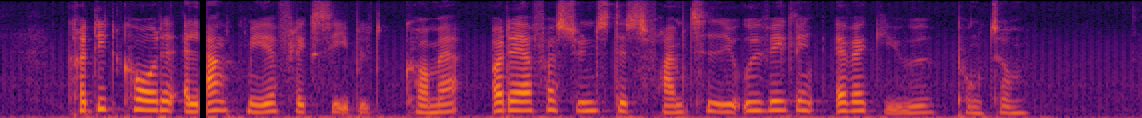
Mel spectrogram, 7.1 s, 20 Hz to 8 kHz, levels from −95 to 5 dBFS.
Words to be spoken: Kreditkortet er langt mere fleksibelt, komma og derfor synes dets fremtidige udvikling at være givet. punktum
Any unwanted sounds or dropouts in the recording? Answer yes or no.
yes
